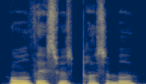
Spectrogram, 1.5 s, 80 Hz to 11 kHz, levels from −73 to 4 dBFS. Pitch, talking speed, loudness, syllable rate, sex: 175 Hz, 165 wpm, -16 LUFS, 4.7 syllables/s, female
